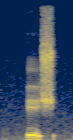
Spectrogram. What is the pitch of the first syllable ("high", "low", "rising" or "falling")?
falling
